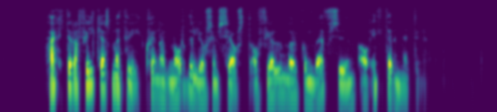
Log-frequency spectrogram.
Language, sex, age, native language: Icelandic, male, 40-49, Icelandic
